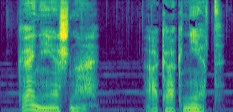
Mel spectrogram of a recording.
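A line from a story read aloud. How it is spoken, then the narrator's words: Forest's whisper. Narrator (Russian): Казалось, прошептал лес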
